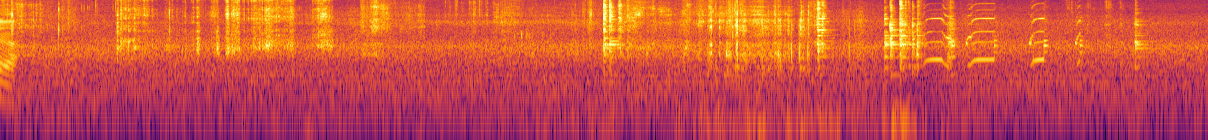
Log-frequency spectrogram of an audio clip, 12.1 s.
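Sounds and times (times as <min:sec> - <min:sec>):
sand scoop scraping wet sand: 0:00.0 - 0:08.8.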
